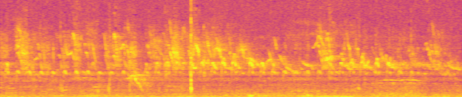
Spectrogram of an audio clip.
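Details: A one-legged Glossy starling that had lost a leg but seemed to cope gives a steady stream of high, scratchy chattering notes, packed and overlapping without pause, over constant outdoor hiss.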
